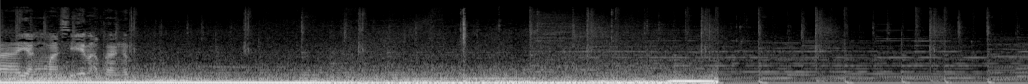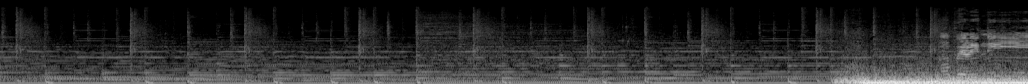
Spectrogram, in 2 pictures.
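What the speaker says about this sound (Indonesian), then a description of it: "Kita jalan-jalan sore sambil menikmati mobil era 90-an Suzuki Baleno" Engine rumble and road noise from inside a moving 1997 Suzuki Baleno, loud at the start and end with a quieter stretch of light ticks and clicks in between.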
